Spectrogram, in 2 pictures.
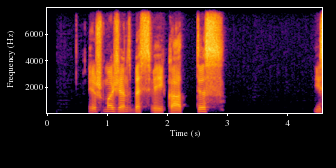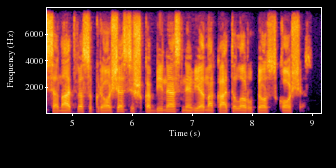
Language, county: Lithuanian, Utena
